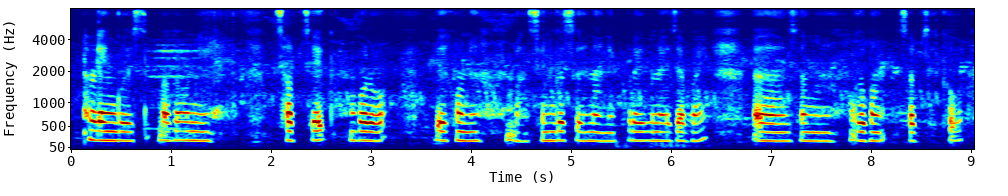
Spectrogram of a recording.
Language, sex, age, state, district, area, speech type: Bodo, female, 30-45, Assam, Udalguri, rural, spontaneous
